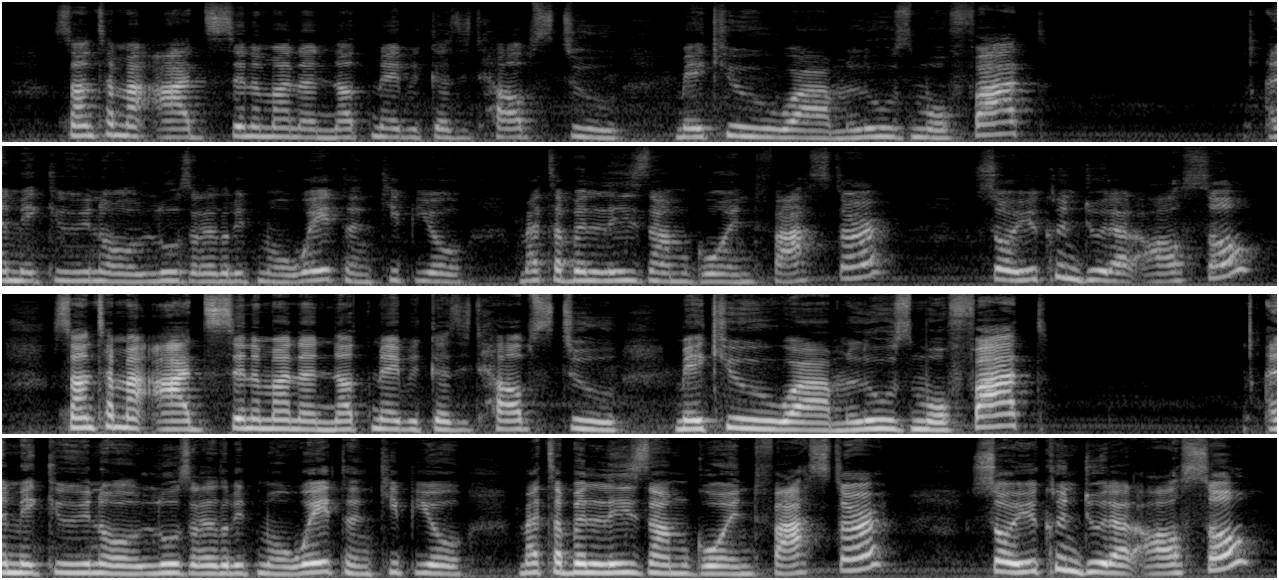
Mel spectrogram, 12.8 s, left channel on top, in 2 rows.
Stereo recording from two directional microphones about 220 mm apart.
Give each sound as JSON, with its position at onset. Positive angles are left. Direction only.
{"t": 0.3, "sound": "a woman's voice", "side_deg": -45}
{"t": 6.2, "sound": "a woman's voice", "side_deg": -50}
